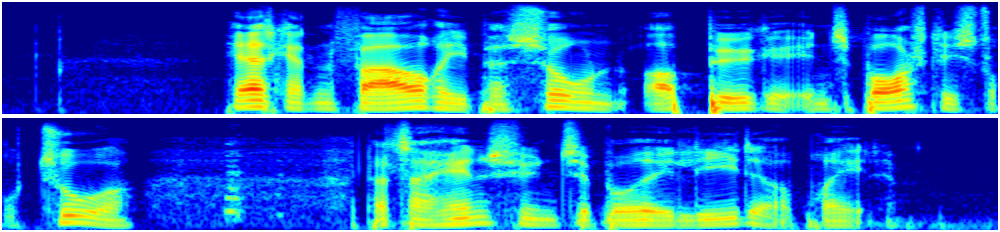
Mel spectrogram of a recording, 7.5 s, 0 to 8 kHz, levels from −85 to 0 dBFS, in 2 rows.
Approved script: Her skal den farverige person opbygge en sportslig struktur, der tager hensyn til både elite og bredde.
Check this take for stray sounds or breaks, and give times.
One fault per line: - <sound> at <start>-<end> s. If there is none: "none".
- laugh at 4.6-4.8 s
